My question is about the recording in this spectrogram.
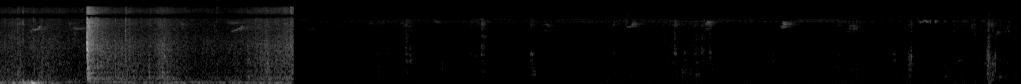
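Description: A loud rustling hiss of bamboo foliage with one sharp crack about a second in, cut off abruptly about three seconds in. Then a quiet forest with faint crackles of footsteps and a dragged bamboo pole on dry leaf litter, and a few short high bird chirps.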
